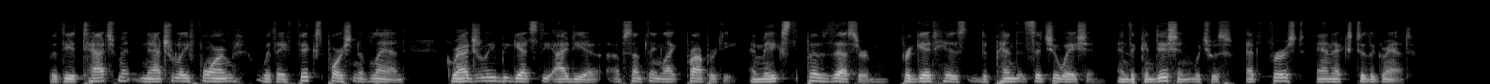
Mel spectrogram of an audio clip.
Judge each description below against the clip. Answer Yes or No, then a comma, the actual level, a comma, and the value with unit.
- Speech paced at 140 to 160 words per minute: Yes, average, 155 wpm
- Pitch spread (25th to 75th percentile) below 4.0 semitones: Yes, average, 2.8 semitones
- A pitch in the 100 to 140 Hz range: Yes, low, 135 Hz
